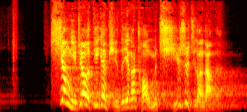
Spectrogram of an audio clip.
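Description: A middle-aged man speaks angrily and scornfully, close by.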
